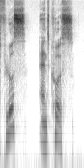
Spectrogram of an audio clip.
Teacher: it all comes down to the length of the vowel preceding the sharp S or the double S.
